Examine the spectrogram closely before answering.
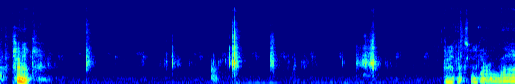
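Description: Small plastic parts click and tap together as they are fitted.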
